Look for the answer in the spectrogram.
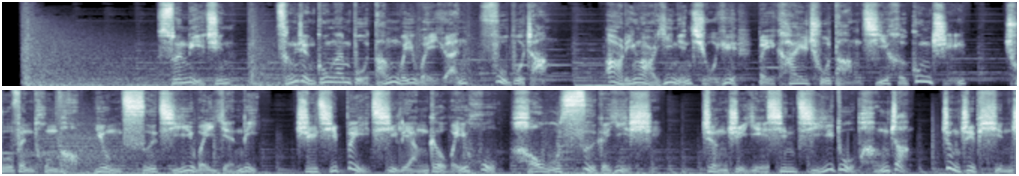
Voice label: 男 反腐类 正义 严肃; 高端磁性; 大气浑厚; 零容忍

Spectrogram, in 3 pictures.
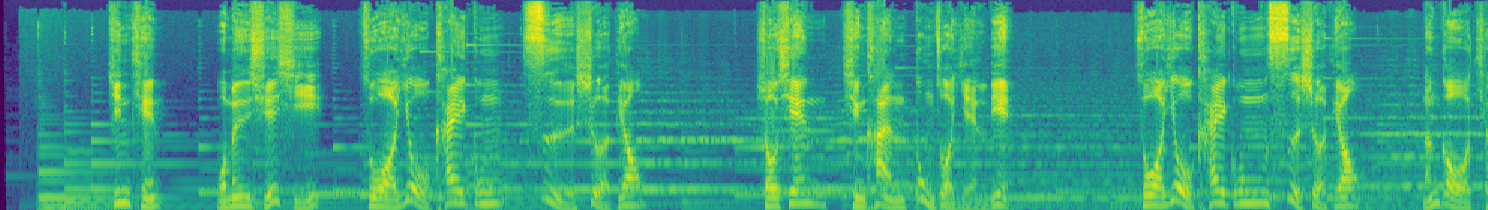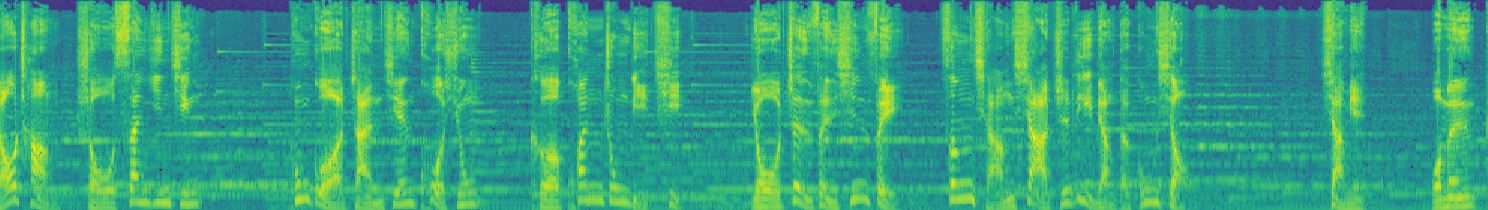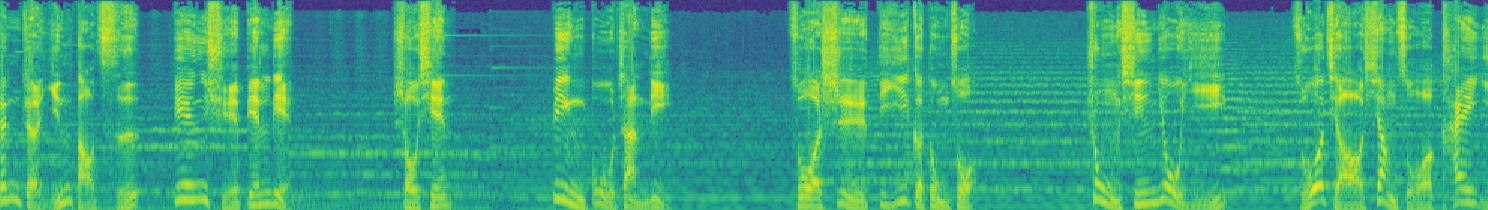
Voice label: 男 教学视频配音 跟练; 今天我们学习太极; 男60-角色方言; 舒缓抒情

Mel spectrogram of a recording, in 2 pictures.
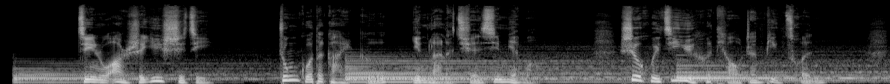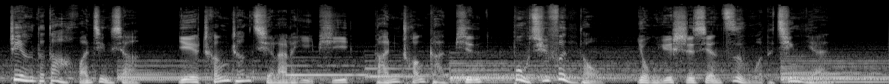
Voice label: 男 走心旁白 走心讲述, 年轻气质 素人自然; 交大微电影; 男D2-走心旁白《交大微电影》走心讲述

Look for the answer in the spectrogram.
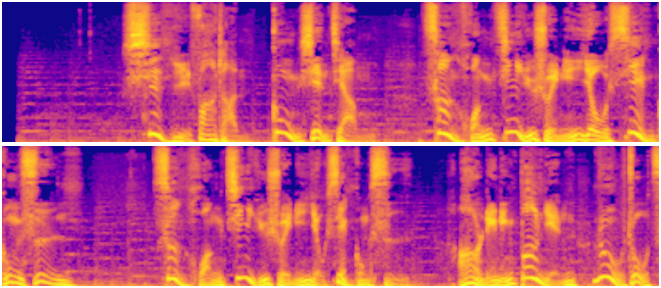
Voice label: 男 年度总结 大气浑厚

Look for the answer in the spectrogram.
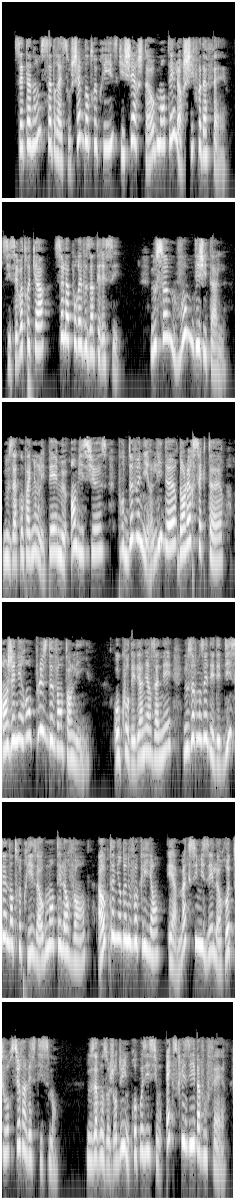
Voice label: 法语女声

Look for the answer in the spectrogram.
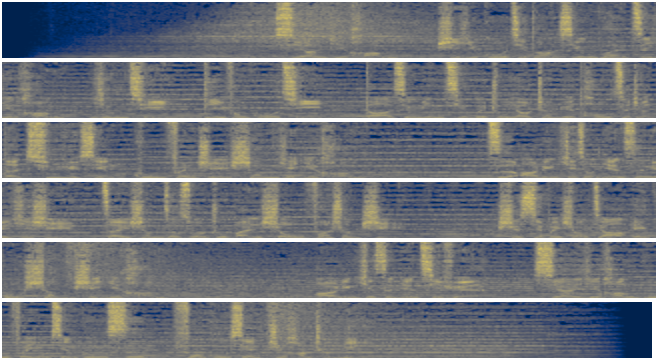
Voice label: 男 宣传片 银行 年轻大气; 男212-厚重有力 大气浑厚; 西安银行

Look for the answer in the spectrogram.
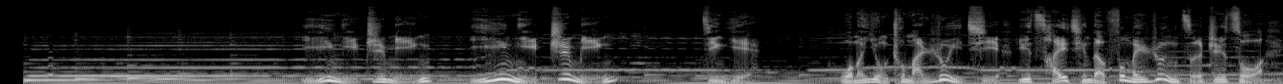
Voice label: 男, 讲述专题, 大气讲述; 硬朗力度; 大气浑厚; 三毛散文奖

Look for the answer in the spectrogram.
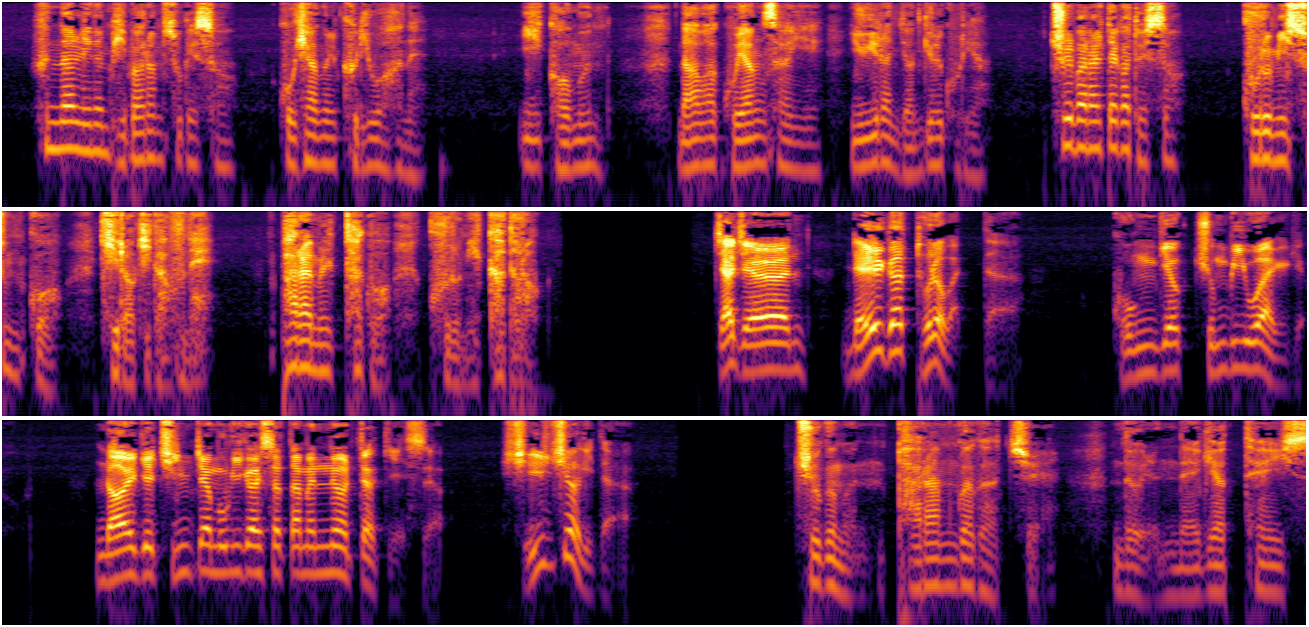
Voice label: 韩语男声 游戏信息流

